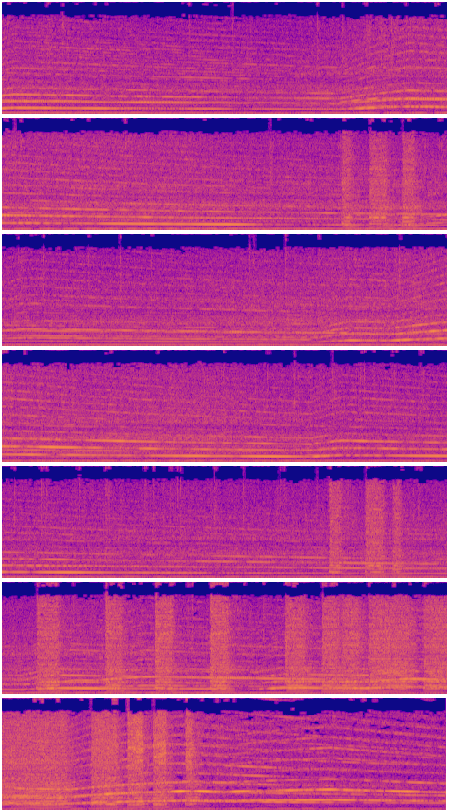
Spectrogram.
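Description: Federal Q mechanical siren on a fire engine, wound up again and again: each time the pitch climbs quickly and then coasts down over a few seconds. A steady low engine rumble runs underneath, and short horn blasts come about eight seconds in and several more after twenty seconds.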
